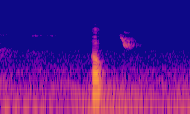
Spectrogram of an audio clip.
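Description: A man's short exclamation, "Oh," about a second in, over a faint steady low hum.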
